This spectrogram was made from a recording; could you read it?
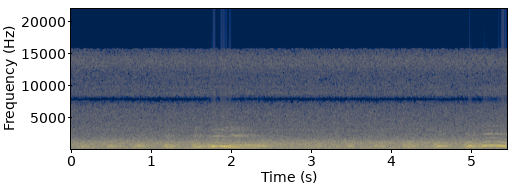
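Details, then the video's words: Owls exchanging calls near a porch in Richmond, Virginia, in January 2012: two bouts of rhythmic hooting, each a run of short notes ending in a drawn-out, falling hoot, over steady low background hum. "Owls Calling"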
